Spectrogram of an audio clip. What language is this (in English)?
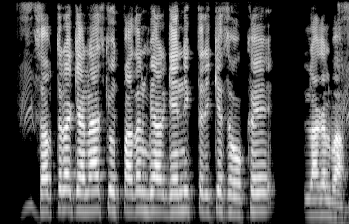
Bhojpuri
